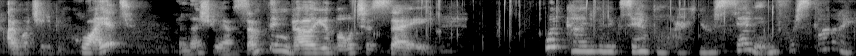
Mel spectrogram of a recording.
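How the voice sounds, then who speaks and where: A woman's voice: medium pitch, sing-song, moderate pace, a little hiss or hum, close to an everyday voice. A woman playing a frazzled, defensive, lovestruck goddess in a comedy table reading, flustered and insistent. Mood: scolding. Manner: flustered, insistent, nervous laughs. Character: frazzled, defensive, delusional lovestruck goddess Luella, meeting leader.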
